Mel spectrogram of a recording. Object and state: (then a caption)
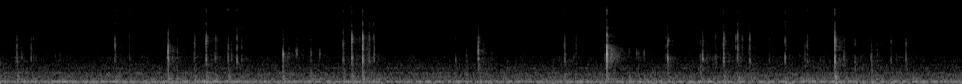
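Fabric-covered tablet keyboard being typed on. Fingertips type steadily on a thin, flat, grey fabric-covered folio keyboard for a tablet. Soft, short, muffled key taps with quick, dry clicks come in irregular bursts over a constant low hum.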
